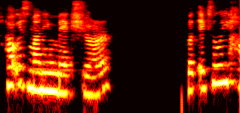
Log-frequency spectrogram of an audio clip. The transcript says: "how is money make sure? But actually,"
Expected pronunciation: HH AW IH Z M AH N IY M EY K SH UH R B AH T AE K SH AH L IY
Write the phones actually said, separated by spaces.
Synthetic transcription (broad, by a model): HH AW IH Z M AH N IY M EY K SH UH R B AH T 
